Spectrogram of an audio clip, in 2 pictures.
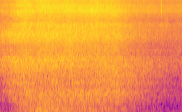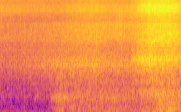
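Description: Sea surf breaking on a shingle beach in two surges. The second surge, near the end, is louder and ends in a hiss.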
